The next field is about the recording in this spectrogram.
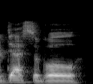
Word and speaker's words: Decibel: The new Decibel magazine came out, or Decibel, as it's properly pronounced.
